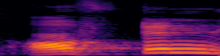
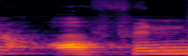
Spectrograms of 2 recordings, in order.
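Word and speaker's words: often: ऑफन losing the brightness, ऑफ्टन losing the brightness कहा जाता है, वैसे इसका उच्चारण ऑफन भी हो जाता है।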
